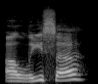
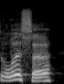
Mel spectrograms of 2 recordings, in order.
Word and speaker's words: Alisa: Turns out Jane Doe is Alisa, occasionally pronounced Alyssa Davies.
